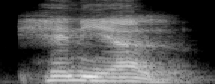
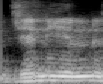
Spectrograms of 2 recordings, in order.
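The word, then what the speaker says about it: genial: ஹெனியால். ஹெனியால். ஜீய வந்து ஹே. அதான் ஹெனியல். ஜெனியல்னு சொல்லக்கூடாது. ஹெனியால்.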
